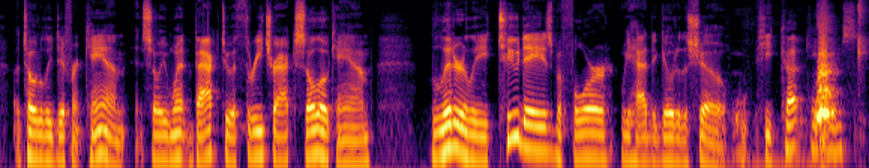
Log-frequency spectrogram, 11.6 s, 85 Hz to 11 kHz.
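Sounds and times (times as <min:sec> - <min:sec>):
speech: 0:00.2 - 0:05.2, 0:05.8 - 0:11.5
dog barking: 0:10.8 - 0:11.3.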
